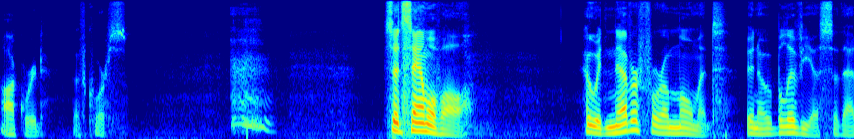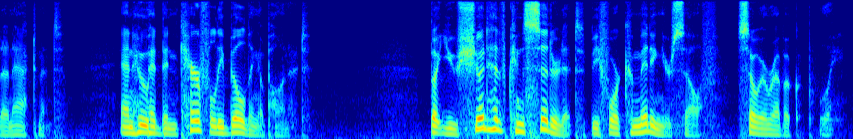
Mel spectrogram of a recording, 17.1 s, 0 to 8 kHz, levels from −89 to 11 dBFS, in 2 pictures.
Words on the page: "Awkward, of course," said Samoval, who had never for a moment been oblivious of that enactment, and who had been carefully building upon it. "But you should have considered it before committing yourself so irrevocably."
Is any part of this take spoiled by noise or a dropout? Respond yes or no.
yes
